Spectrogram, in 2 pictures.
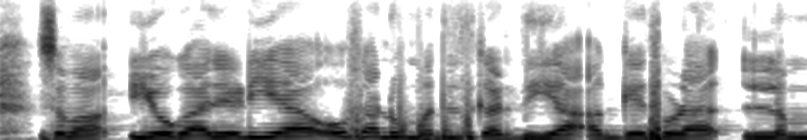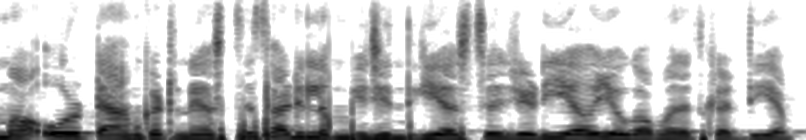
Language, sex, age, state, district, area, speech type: Dogri, female, 18-30, Jammu and Kashmir, Jammu, urban, spontaneous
